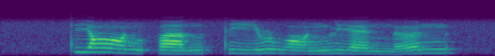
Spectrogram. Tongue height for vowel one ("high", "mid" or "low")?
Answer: low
